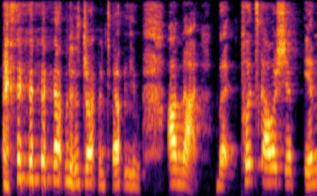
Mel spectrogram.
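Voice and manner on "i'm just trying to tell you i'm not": loud, laughing through the words; amused and emphatic; laughing admission. Real, not acted. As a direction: laugh it out, louder than usual. Laughs while admitting not working.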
